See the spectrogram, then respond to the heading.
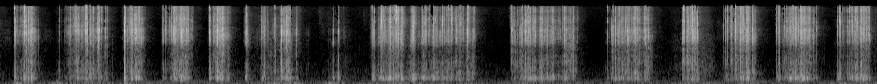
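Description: Long acrylic nails quickly scratch a small, hard-shelled teal clutch wallet covered in rows of plastic rhinestones and beads. The result is bursts of bright, crunchy scratching with gaps of silence between them.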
